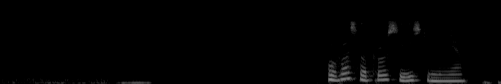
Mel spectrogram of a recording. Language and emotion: Russian, neutral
